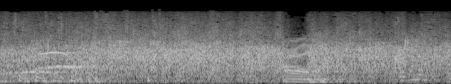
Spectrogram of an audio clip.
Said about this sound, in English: Yeah, I'm sorry. It's DEF CON tradition, first time speakers, they have to do a shot. How about a round of applause for these guys?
